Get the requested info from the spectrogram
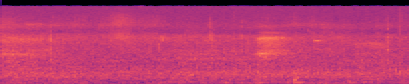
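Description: A steady low rumbling noise of air buffeting a microphone held close.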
